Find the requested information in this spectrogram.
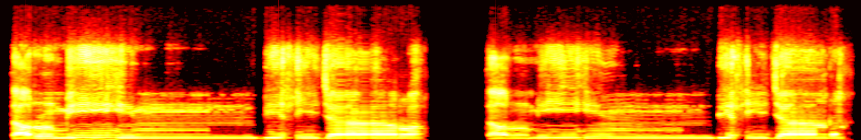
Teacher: Jadi seolah-olah kita menahan mim, sampai kita menahan bibir ketika mengucapkan mim, sampai kita ketemu ba. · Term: ikhfa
